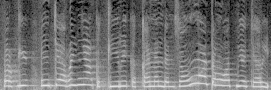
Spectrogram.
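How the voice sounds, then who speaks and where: A young girl telling a simple story in a halting, sing-song way. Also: very high voice, a little mellow. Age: child. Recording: dull lo-fi sound, faint noise.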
